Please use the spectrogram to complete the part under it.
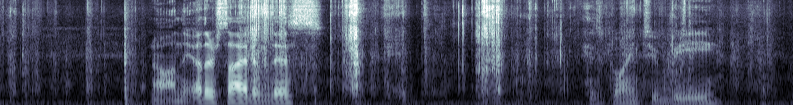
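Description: Hands rustle and tap against a soft case.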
